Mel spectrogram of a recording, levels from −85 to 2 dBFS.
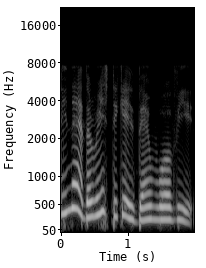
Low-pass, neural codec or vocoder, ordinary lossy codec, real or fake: none; none; none; real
